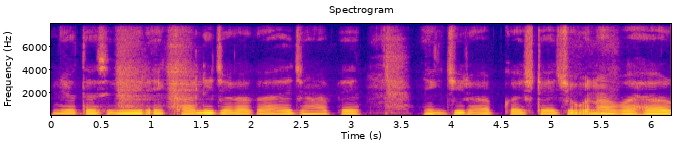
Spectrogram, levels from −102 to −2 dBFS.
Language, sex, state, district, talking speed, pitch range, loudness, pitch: Hindi, male, Jharkhand, Ranchi, 155 wpm, 115-120 Hz, -17 LUFS, 115 Hz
